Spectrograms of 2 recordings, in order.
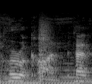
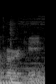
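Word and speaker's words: Huracán: dream car yeah um the lamborghini huracan format not the hurricane bro you know pack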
